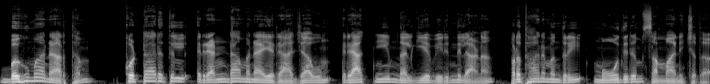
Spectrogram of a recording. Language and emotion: Malayalam, neutral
